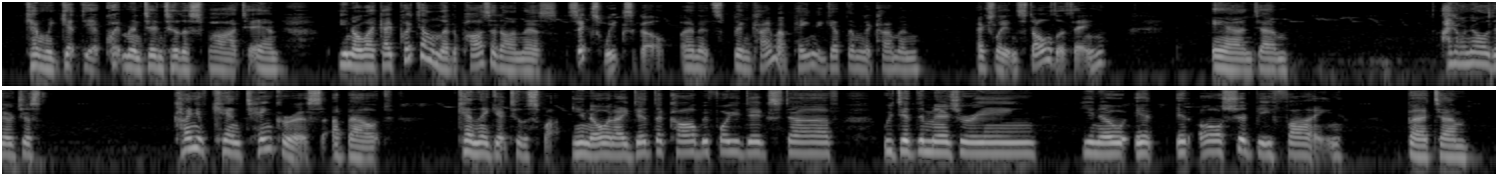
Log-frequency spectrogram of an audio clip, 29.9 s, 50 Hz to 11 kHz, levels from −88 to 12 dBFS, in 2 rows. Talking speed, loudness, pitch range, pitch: 165 wpm, -32 LUFS, 150-200 Hz, 175 Hz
